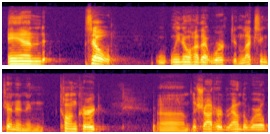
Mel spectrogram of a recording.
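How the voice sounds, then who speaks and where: A man from Utah giving a public talk to an audience, asking them questions and swinging between loud stresses and hushed asides. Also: fairly low pitch. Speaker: speaker at a group meeting.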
